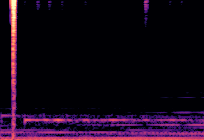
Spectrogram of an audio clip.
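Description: Ambient electronic music from Korg Gadget synths: sustained pad tones over a low sub bass, with a new pad note coming in just after the start and a faint high tick of the beat. A single sharp, loud click sounds just after the start.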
